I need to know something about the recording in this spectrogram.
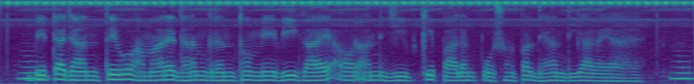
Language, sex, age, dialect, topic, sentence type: Hindi, male, 41-45, Kanauji Braj Bhasha, agriculture, statement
